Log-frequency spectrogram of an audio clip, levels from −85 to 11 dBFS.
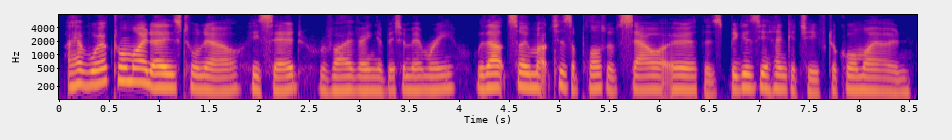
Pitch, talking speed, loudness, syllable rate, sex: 175 Hz, 225 wpm, -19 LUFS, 5.2 syllables/s, female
